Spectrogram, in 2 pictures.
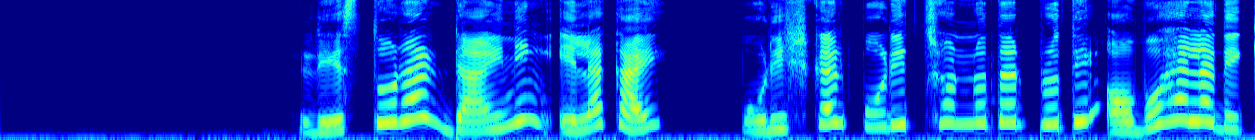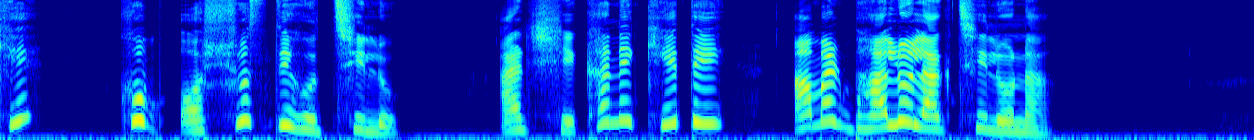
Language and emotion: Bengali, disgusted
